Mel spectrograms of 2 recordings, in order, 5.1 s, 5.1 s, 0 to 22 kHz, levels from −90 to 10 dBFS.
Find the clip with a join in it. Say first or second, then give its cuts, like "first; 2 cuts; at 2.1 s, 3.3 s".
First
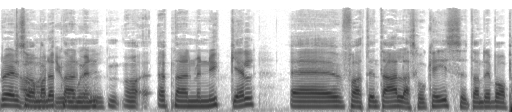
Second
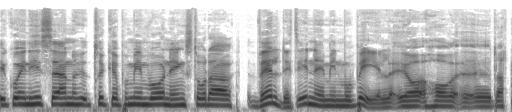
second; 1 cut; at 2.4 s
